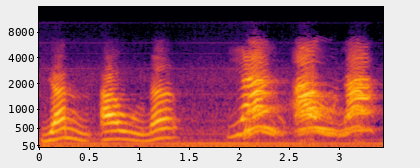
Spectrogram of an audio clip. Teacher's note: نون ساکن کے بعد حمزہ آ گیا لہذا نون کو ظاہر کر کے پڑھیں گے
